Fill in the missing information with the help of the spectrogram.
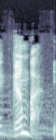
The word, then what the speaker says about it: Gamba: ou ele simplesmente gosta da cultura japonesa mas a pronúncia é Gamba.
